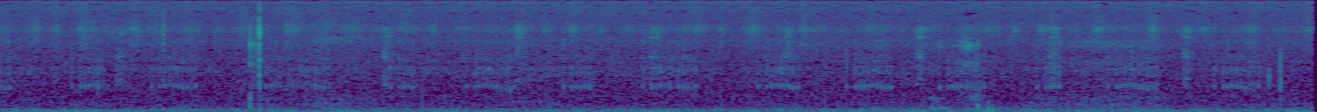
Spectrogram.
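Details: Pet cat named Simba, indoors at midnight after waking its owner, purring steadily: a low, continuous rumble with soft rhythmic pulses repeating about twice a second over quiet room background.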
